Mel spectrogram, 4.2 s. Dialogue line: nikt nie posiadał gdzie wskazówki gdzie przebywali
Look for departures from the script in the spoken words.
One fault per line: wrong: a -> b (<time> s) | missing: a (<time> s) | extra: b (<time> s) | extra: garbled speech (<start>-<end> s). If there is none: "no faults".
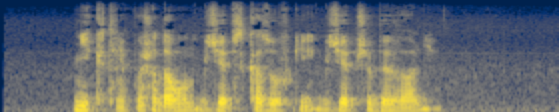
no faults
